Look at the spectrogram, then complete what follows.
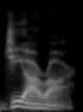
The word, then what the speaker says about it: LR: The fan club's name is LR, pronounced as grr. Cause your sexiness makes everyone here go grr.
